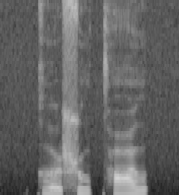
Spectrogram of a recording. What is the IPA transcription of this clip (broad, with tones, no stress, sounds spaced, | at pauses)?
k ɤ̰˨˩ ʂ u˥˨ t̪ʰ ɑ˦ ʊ̯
